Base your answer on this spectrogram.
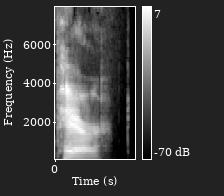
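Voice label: "pair", American English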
